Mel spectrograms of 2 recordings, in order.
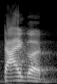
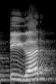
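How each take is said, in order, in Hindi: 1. पहले अक्षर में 'eye' स्वर है। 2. पहले अक्षर में 'ee' स्वर है। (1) "टाई, टाई, टाइगर" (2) "टीगर थोड़ी ना पढ़ते हो"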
